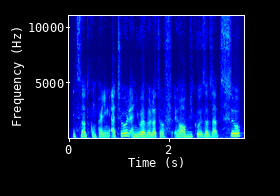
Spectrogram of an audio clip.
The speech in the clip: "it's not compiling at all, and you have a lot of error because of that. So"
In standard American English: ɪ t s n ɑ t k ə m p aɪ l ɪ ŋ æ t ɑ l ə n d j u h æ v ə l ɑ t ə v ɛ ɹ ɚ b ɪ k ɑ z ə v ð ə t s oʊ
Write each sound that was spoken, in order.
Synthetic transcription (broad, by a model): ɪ t s n ɑ t k ə m p aɪ l ɪ ŋ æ t ɑ l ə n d j u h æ v ə l ɑ t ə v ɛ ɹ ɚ b ɪ k ɑ z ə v ð ə t s oʊ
